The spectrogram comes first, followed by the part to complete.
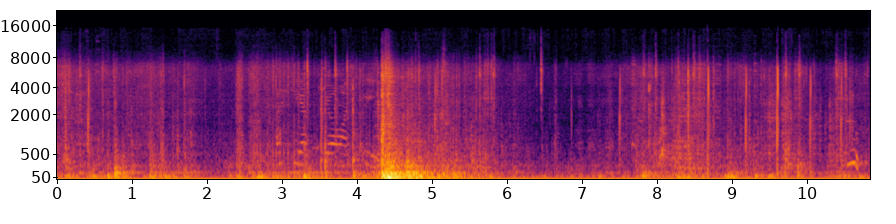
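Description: Wind rumbling on the microphone, with scattered light clicks and knocks from the ultralight's open cockpit as the occupants move about and climb out. A heavier rumbling thump comes about four and a half seconds in.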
